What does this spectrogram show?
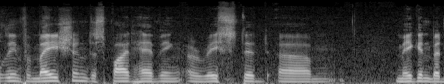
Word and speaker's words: Maygen: to the whole thing I just want to be clear that the spilling that I'm using on crime rocket is in a yge in which is the same spelling Heidi used but I'll be pronouncing a name Megan not Megan and then finally the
